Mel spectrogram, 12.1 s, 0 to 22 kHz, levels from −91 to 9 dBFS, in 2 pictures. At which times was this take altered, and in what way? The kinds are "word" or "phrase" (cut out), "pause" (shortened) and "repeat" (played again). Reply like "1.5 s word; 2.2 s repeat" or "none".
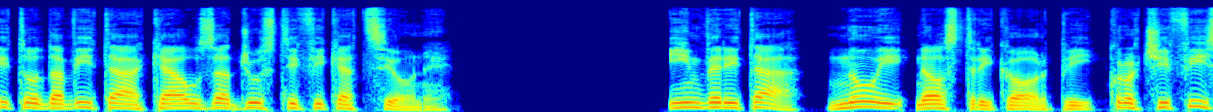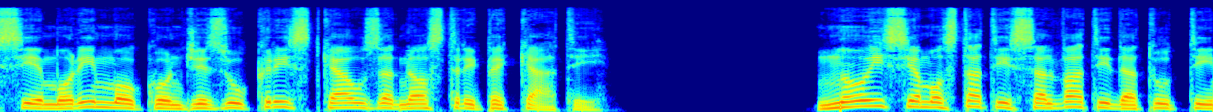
1.2 s word; 4.6 s word; 5.5 s word; 7.7 s word; 8.1 s word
